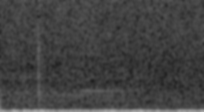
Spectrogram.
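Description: A low, steady background hum, with no other distinct sound.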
